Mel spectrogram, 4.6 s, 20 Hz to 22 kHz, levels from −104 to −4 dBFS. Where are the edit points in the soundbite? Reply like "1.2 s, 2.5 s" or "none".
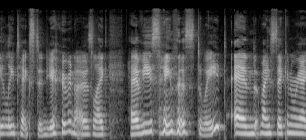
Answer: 3.4 s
